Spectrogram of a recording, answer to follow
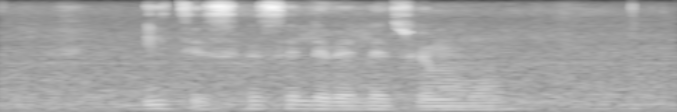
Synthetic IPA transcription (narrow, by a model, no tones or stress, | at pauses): itʼɪsɪsɪlɪbɛlet͡sʼweŋ̩mo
